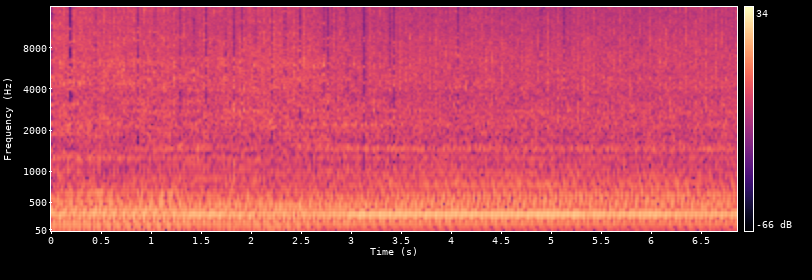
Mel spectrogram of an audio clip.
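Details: Coleman Powermate 3750 generator, stored on non-ethanol gas, started on choke with fresh plug, clean air filter and full oil, no load yet: steady, unchanging hum with an even firing beat, no surging or hunting; normal running.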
